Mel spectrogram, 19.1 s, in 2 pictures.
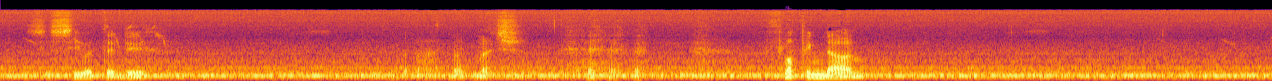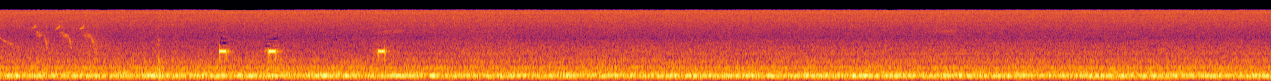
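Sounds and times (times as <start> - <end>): steady low hum: 0.0 - 19.0
bird chirps: 9.2 - 10.4, 11.2 - 11.7, 12.4 - 12.6
whistled bird notes: 9.2 - 10.4, 11.2 - 11.7, 12.4 - 12.6.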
